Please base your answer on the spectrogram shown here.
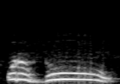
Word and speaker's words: urubu: sílaba forte a última Urubu tem três sílabas o urubu para foi a sílaba forte pubo foi a última então é oxítona aí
